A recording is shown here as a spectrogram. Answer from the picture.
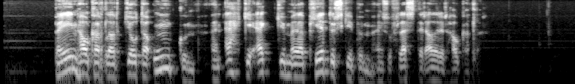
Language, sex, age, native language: Icelandic, male, 50-59, Icelandic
